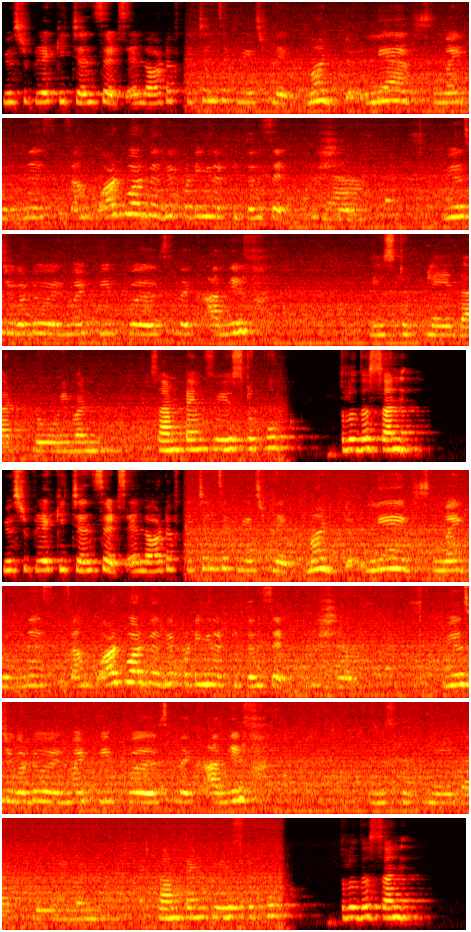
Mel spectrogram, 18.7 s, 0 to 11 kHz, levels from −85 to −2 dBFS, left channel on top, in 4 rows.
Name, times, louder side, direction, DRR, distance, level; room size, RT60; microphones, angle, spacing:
voice 1, 0.0-8.2 8.8-12.0 13.1-13.4, right 4 dB, 30° right, 0.7 m, -27 dB
sound 1, 1.8-16.8, right 4 dB, 85° right, 1.0 m, -33 dB
voice 2, 3.7-4.1 7.9-8.3 13.0-15.2 15.6-17.0 17.4-18.3, left 3 dB, 35° left, 0.5 m, -27 dB
8.6 x 3.5 x 3.0 m
head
